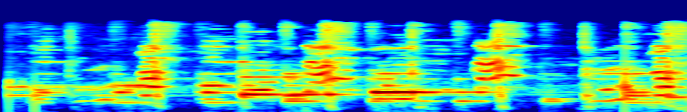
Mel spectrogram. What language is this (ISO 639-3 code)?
zho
